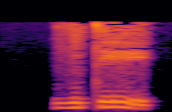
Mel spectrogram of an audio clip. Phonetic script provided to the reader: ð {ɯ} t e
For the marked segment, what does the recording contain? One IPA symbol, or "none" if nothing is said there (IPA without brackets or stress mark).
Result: u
